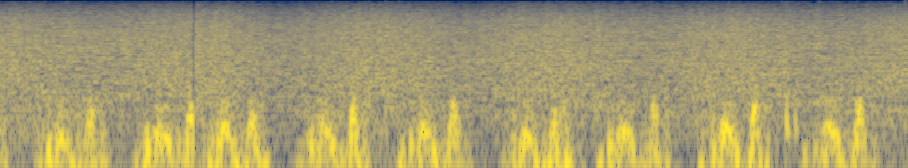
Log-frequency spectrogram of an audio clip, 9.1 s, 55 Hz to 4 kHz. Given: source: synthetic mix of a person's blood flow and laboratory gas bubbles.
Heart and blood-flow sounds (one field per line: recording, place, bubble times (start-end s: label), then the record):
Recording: Doppler ultrasound of blood flow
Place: precordium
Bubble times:
7.84-8.04 s: bubbles
From the record:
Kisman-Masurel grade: 121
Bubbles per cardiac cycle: 1 to 2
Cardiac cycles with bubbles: 10 to 50%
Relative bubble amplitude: barely perceptible (0.100 to 0.250)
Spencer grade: 2 (many but less than half of the cardiac periods contain bubble signals, singularly or in groups)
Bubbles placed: anywhere in the cardiac cycle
